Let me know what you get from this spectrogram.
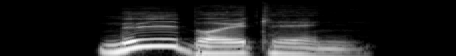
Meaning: genitive singular of Müllbeutel
- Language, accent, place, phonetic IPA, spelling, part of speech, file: German, Germany, Berlin, [ˈmʏlˌbɔɪ̯tl̩s], Müllbeutels, noun, De-Müllbeutels.ogg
